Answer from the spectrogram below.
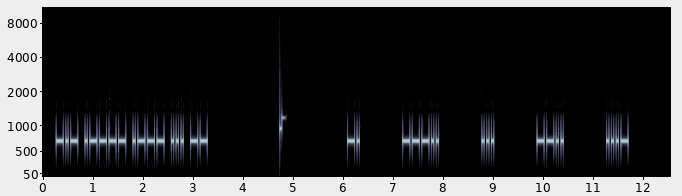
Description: Morse code, heard as a keyed tone, about 25 wpm, spaced as for 13 wpm, 700 Hz. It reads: K1JSM N8SZV
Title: USA Call Signs - 5 Characters - 6x Character Spacing - 25wpm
